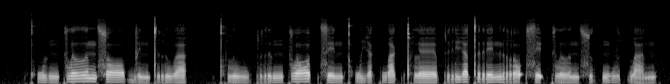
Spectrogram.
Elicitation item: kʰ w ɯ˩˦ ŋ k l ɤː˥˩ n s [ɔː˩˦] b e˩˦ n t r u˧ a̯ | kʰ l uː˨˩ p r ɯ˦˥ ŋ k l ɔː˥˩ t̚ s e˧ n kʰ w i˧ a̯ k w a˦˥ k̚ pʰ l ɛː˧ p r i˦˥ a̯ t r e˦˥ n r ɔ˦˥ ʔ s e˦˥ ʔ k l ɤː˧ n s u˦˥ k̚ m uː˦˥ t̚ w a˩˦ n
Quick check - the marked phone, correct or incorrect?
incorrect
